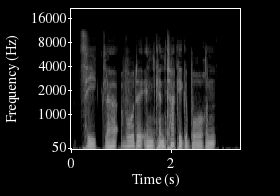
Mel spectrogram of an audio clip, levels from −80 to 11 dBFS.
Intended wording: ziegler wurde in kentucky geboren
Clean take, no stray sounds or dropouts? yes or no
yes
